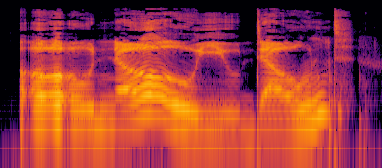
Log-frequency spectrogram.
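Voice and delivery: very slow, thick, throaty, laughing voice. Narrating a Halloween tale, the runaway pumpkin answers a boy: Pumpkin's thick, throaty laugh. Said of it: "laughed Pumpkin in a thick, throaty sort of voice".

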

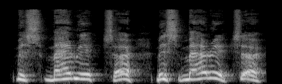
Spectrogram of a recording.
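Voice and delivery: breathless, high, gasped-out, alarmed. An old butler rushes into the room and gasps out his message: gasping out. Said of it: "he gasped out".

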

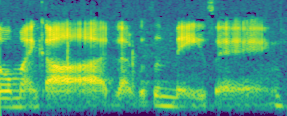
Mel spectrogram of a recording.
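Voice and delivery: crackly, fried voice sliding into vocal fry. Speaker explaining vocal fry, doing a crackly Kardashian vocal fry impression. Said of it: "it kind of goes all crackly".

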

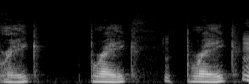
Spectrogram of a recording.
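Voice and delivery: calm, steady, low-key, unraised voice. Retelling what dad said during a botched U-turn, very quiet. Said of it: "very quietly just said".

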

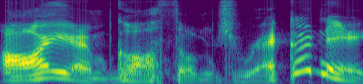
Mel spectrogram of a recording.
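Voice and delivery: very low villain voice with swooping swings. Trying an impression after being coached by the others, Bane impression. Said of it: "This is [name] trying to do real bane".

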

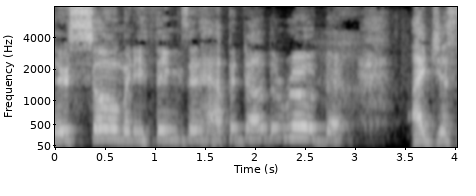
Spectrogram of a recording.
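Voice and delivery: talking through a yawn. Describing a show they loved and marathoned, yawning while talking. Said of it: "sorry, I'm yawning".

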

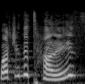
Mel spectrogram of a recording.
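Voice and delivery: shrill, very high, very loud voice.

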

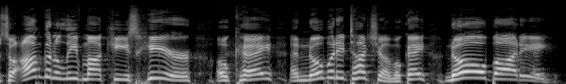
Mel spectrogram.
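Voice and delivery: loud, very slow, pointed delivery. Acting out a talk show host speaking to a crew member: imitating someone speaking very loudly. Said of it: "He's speaking very loudly to one of the crew members".

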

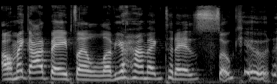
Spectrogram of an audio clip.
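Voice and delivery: put-on American accent, done quite well. Asked to do an American accent on the spot: American accent. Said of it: "Can you do your best American accent?".

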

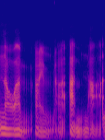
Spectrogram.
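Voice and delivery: very low, very slow, creaky drawl. Quoting a favourite film scene: Heath Ledger Joker impression. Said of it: "I'm sorry for doing the impression".

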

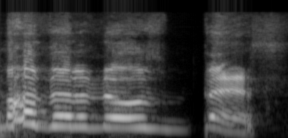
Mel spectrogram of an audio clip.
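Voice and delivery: very high-pitched, put-on Italian accent. Trying out a dwarf accent, the speaker slips into an italian accent. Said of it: "back to Italian".

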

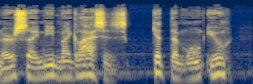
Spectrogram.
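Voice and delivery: thin, soft whisper. A narrator reads the plea of a second frail resident asking a passing nurse for help, as a thin, soft whisper. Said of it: "As I went by the first bed, a thin, soft voice called out from beneath the sheet. ... a frail voice whispered from one. ... a thin, soft voice called out from beneath the sheet".

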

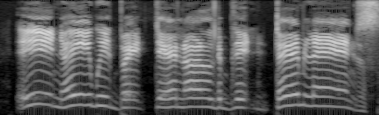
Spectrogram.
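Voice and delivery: Scottish accent impression. Describing traditionalists led by a Scottish woman: put-on Scottish accent. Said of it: "That's my Scottish accent".

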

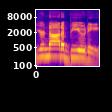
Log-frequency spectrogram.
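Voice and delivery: put-on voice of an eighty-year-old woman. Retelling what an eighty-year-old woman tells the speaker: imitating an eighty-year-old woman. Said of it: "she'll tell me things like".

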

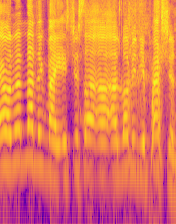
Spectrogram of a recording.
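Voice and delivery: high, panicked voice. Retelling a co-pundit's answer to an angry question: imitating Ian Wright sounding freaked out. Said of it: "Like that, freaked out".

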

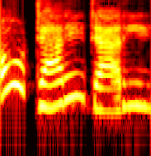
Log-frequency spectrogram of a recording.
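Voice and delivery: put-on high, babbling little baby voice. Retelling someone calling out for Daddy: imitating a baby babbling. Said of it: "just, like, babbling".

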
